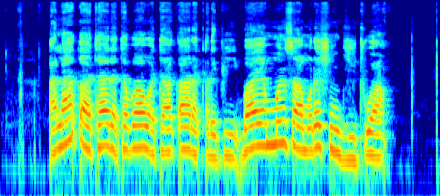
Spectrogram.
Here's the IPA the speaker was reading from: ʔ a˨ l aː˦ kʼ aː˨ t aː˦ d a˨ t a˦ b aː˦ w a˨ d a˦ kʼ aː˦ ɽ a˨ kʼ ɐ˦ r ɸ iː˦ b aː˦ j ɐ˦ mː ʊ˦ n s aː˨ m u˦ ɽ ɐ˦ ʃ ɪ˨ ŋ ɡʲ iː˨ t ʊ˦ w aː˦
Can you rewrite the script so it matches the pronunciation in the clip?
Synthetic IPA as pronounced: ʔ a˨ l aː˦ kʼ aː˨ t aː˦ d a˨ t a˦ b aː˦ w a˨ t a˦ kʼ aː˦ ɽ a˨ kʼ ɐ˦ ɽ ɸ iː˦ b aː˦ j ɐ˦ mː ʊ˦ n s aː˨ m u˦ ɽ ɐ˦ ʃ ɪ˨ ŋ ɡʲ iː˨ t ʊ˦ w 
